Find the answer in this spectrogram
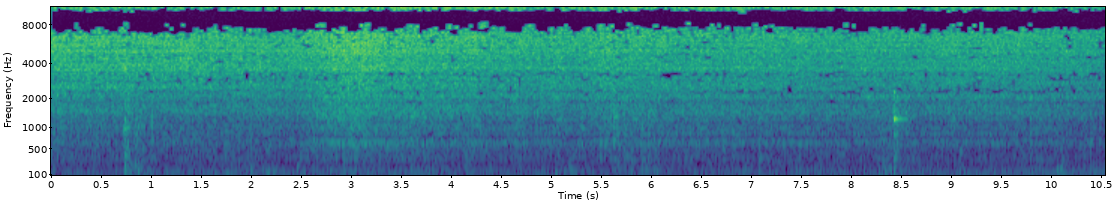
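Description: Coriander and mint leaves frying in hot oil in a pressure cooker pot, a steady sizzle as a spatula stirs them. A single sharp metallic clink comes about eight seconds in.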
